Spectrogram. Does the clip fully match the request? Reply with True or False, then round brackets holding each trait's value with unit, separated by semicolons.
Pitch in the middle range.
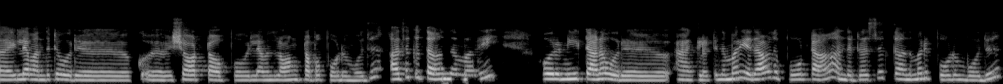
False (220 Hz)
